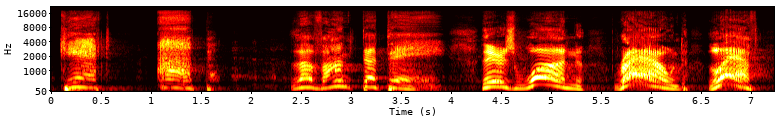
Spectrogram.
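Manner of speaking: slow building shout from the coach; coach yelling. Retold or imitated. Preacher as dead coach yelling at Rocky, a building shout. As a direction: roar him back onto his feet. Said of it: "yells at him".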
